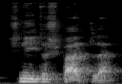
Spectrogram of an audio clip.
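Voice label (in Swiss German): "schniderspattle", Alsatian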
